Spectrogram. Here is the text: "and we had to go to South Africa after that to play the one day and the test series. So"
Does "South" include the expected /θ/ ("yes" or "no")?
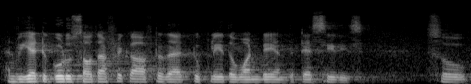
no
